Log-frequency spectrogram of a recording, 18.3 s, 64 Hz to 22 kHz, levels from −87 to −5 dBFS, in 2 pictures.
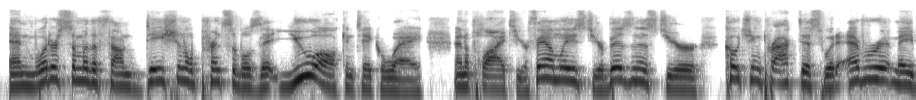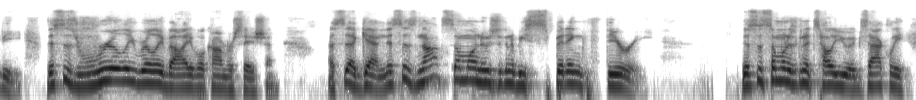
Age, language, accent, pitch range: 30-49, English, American, 130-185 Hz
